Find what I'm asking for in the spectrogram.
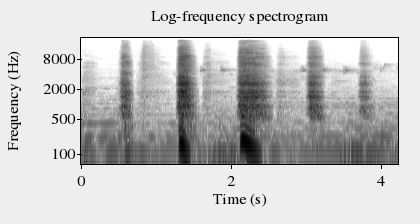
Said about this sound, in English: Motecuhzoma stood at the peak of Aztlan, panting and spent, through his deep, gasping breaths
